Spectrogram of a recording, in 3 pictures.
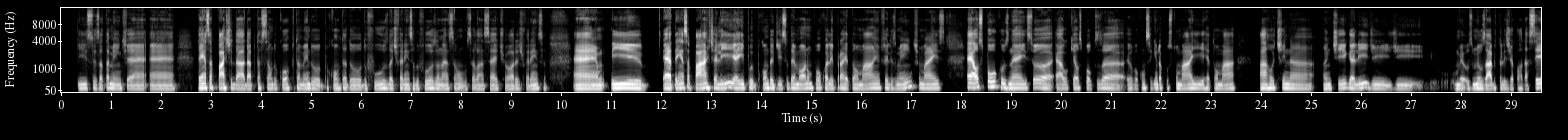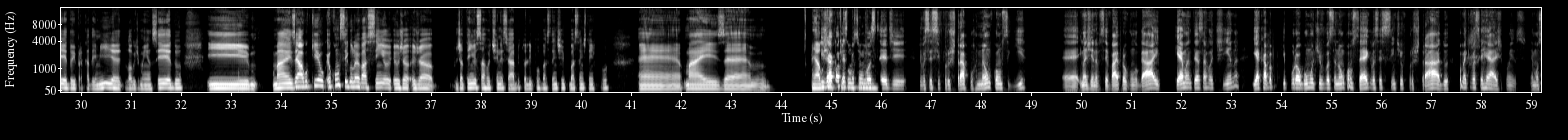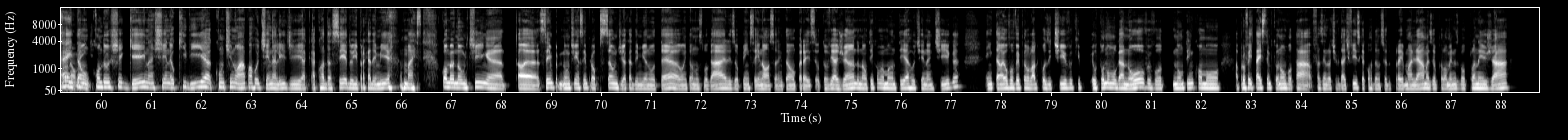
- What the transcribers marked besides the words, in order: tapping; other background noise; chuckle
- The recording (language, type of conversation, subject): Portuguese, podcast, Como você lida com recaídas quando perde a rotina?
